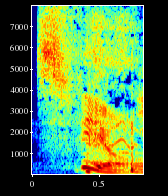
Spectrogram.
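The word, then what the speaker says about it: Spheal: Sfeel.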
